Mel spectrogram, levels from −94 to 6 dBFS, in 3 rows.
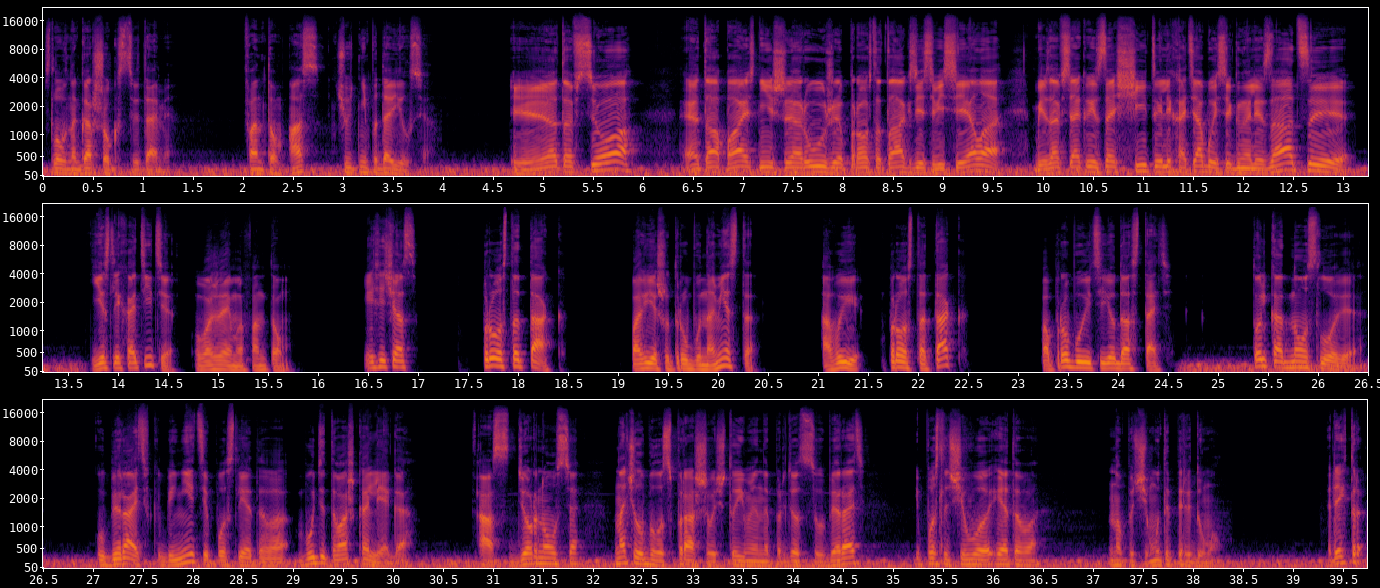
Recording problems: low rumble; faint; until 14 s and from 25 s on; 20 dB below the speech

